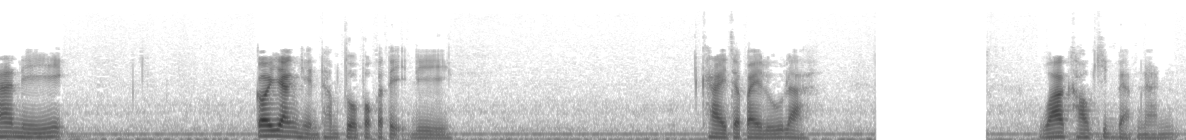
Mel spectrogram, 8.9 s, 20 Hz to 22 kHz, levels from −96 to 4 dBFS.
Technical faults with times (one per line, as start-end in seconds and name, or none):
6.56-7.40 rebuffering stall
